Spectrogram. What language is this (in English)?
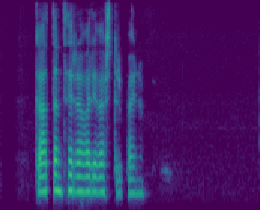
Icelandic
